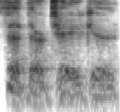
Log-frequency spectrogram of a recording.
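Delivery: sinister, deep demonic voice, dropped low. Speaker imagines a fellow player interrupting at the table, imitating Leah's deep demon voice. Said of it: "like a deep demon voice where she's like".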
